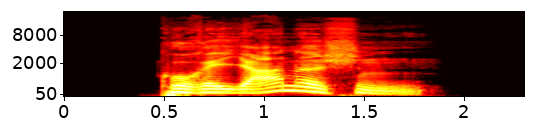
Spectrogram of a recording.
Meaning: weak genitive/dative singular of Koreanisch
- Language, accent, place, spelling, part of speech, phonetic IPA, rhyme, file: German, Germany, Berlin, Koreanischen, noun, [ˌkoʁeˈaːnɪʃn̩], -aːnɪʃn̩, De-Koreanischen.ogg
